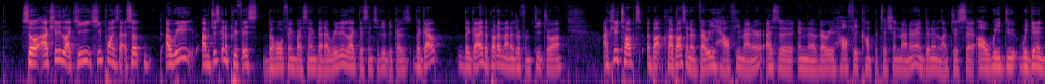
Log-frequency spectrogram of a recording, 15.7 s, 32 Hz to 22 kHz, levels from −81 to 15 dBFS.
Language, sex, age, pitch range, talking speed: English, male, 20-39, 110-135 Hz, 235 wpm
